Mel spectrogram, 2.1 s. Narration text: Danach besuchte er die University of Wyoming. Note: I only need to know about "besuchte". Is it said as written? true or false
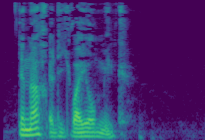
false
